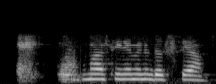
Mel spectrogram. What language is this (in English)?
Punjabi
